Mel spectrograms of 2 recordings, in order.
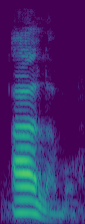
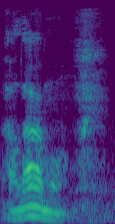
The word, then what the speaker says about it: álamo: Same thing with álamo. Álamo. Álamo. If it did not have an accent, would it be alamo?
